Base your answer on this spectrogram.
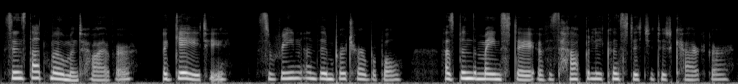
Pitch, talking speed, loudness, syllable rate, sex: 240 Hz, 145 wpm, -18 LUFS, 5.8 syllables/s, female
